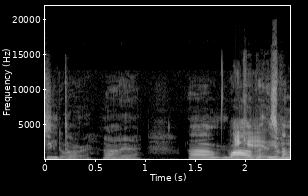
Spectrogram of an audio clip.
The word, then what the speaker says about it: Hedorah: How do you pronounce it? Ted? Hedron. Hedorah. It's Hedorah.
